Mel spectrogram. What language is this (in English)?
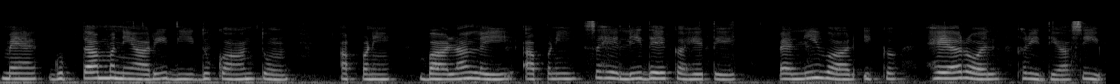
Punjabi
